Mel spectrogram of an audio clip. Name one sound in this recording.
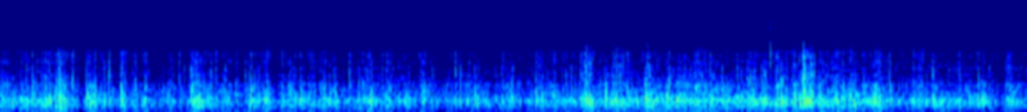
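Wind rushes steadily over a microphone.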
